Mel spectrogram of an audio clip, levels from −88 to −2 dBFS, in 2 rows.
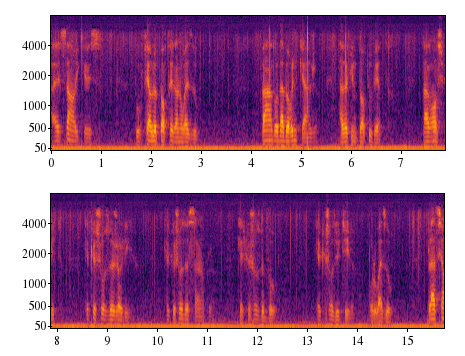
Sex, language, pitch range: male, French, 90-105 Hz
